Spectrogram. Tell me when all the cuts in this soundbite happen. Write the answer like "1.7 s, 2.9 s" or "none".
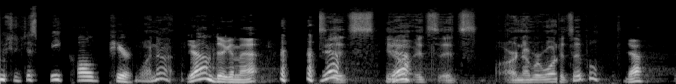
3.2 s, 3.8 s, 5.0 s, 5.6 s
